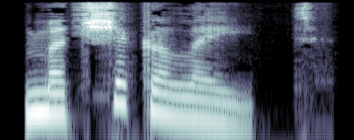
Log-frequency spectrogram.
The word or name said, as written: machicolate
